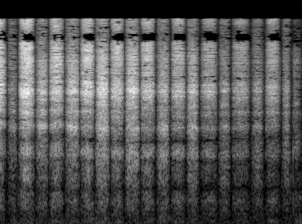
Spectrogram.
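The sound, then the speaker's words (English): Rapid, rhythmic panting breaths through the nose like a dog panting, a breathing exercise with the belly going bigger and smaller, about four sharp sniff-like bursts per second, steady, with no talking, easing slightly toward the end. “And then do it from your nose, okay? Not from your mouth. Do it from your nose.”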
